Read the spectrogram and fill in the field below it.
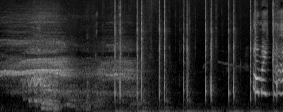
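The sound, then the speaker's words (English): A horse lets out a loud, wavering whinny that falls in pitch, followed by a series of sharp, hollow clip-clop knocks at an uneven pace and a brief squealing sound at the end. “Why don't you get up on the back of this horse?”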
